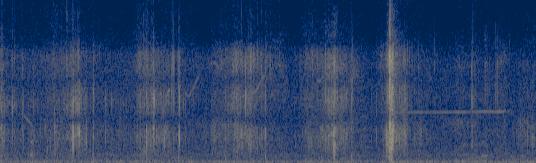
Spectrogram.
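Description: Footsteps on dry grass and loose stones, an irregular series of scuffs and clicks. A single sharp snap just before three seconds in is the loudest sound.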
